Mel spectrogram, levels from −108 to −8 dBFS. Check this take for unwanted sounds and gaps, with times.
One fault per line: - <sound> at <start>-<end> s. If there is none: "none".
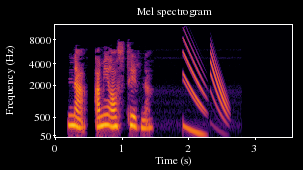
- chirp at 1.9-2.6 s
